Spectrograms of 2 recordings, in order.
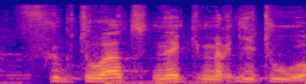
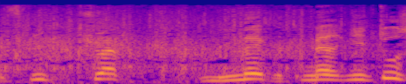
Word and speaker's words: Fluctuat nec mergitur: exprimée en latin, Marc, Fluctuat nec mergitur. a été le plus rapide? Il fallait être rapide. Bonne réponse. Il faut bien prononcer là, parce que c'est pas un fluctuat nec mergito, c'est pas facile.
